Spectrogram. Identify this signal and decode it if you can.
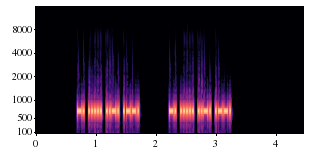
Morse code, heard as a keyed tone, about 46 wpm, 700 Hz. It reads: N5FP N5FP
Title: USA Call Signs - 4 Characters - Repeated 2x - 50wpm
